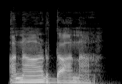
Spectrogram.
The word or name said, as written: अनार-दाना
